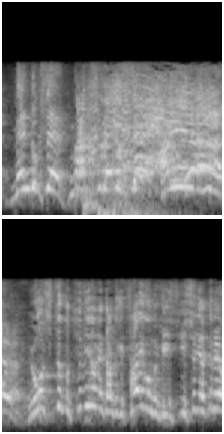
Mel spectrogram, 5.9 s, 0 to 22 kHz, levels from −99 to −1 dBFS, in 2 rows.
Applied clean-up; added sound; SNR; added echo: none; Explosion; 20 dB; none.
